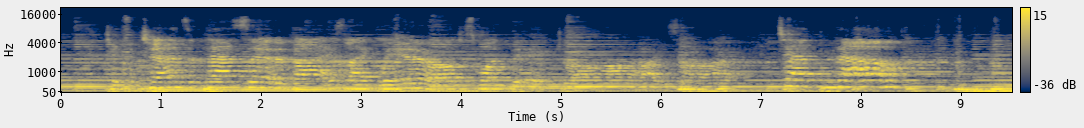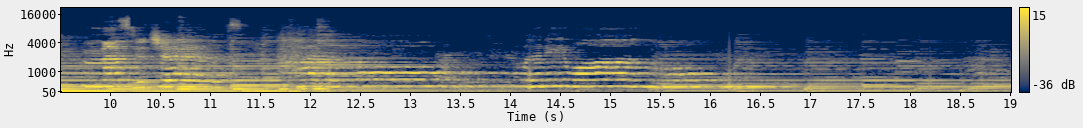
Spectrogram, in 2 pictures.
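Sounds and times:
woman singing: 0.0s - 16.9s
guitar accompaniment: 0.0s - 19.0s.

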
